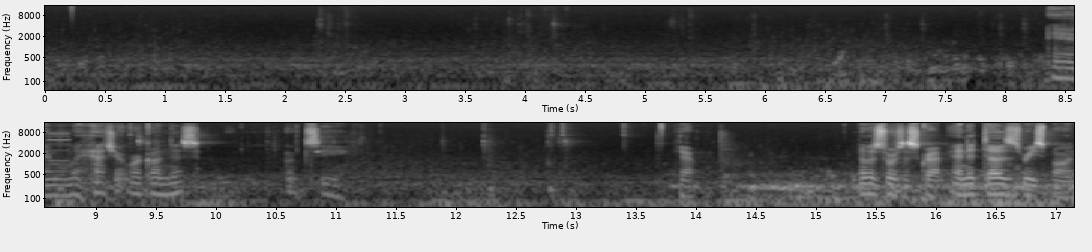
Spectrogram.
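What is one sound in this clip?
Deep water rumbles and murmurs steadily all around.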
